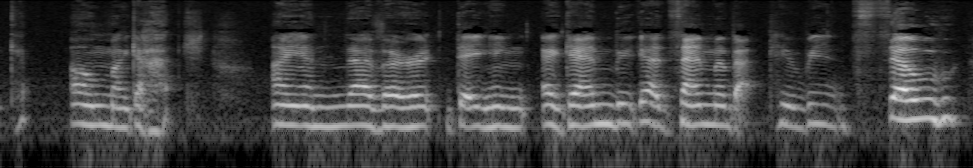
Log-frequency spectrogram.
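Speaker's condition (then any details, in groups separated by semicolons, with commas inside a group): Cerebral palsy; from birth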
